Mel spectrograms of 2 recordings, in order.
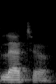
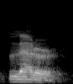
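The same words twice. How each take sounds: First: The middle T is a crisp aspirated t. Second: The middle T is a soft flapped d. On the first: "in British accent it's letter" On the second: "but in American accent it is letter"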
